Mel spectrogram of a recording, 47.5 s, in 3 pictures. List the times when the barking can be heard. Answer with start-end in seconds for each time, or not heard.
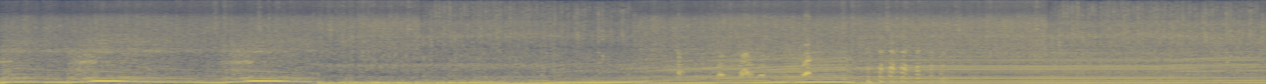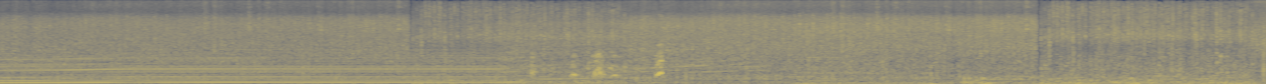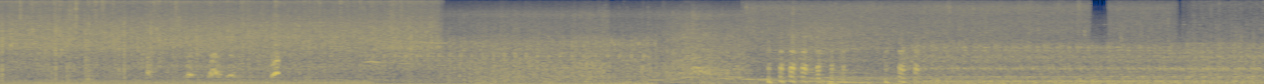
8.4-10.2, 22.4-24.1, 33.5-35.1.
